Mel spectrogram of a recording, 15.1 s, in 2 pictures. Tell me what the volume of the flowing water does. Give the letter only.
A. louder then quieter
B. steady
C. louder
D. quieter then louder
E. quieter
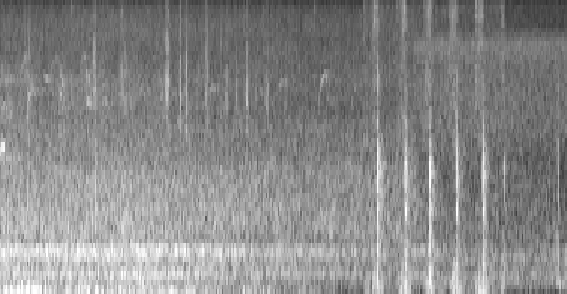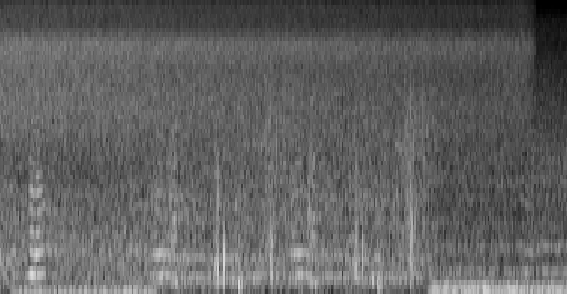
E.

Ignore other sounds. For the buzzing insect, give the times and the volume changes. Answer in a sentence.
You can hear the buzzing insect from 0.0 to 15.0 s, getting quieter.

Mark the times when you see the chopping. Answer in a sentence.
You can hear the chopping from 4.8 to 6.8 s.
